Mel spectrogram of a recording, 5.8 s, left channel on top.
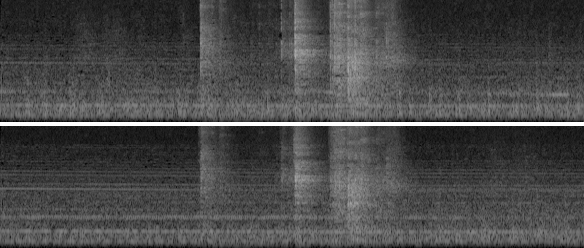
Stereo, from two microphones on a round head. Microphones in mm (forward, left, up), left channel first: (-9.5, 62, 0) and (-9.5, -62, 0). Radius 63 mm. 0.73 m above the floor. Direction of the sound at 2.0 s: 45° left (ahead or behind).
